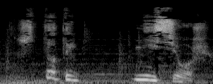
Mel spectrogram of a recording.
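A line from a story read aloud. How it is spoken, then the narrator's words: Through gritted teeth. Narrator (Russian): процедил сквозь зубы Игорь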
